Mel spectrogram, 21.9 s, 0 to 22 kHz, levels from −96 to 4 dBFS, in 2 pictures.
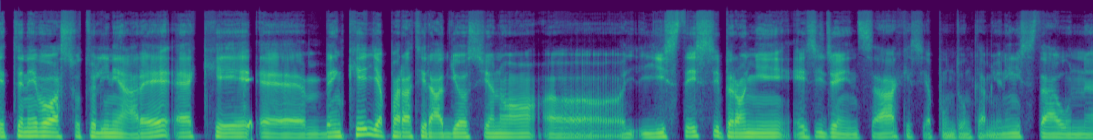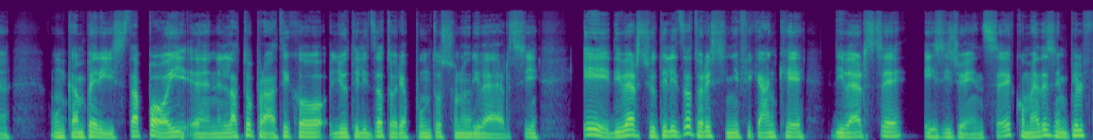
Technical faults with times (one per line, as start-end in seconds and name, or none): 2.43-2.47 short concealed packet loss
8.89-8.93 short concealed packet loss
12.71-12.75 short concealed packet loss
15.61-15.65 short concealed packet loss
18.17-18.21 short concealed packet loss
19.67-19.71 short concealed packet loss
